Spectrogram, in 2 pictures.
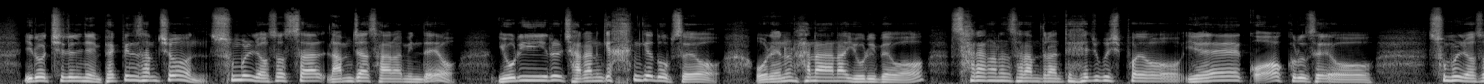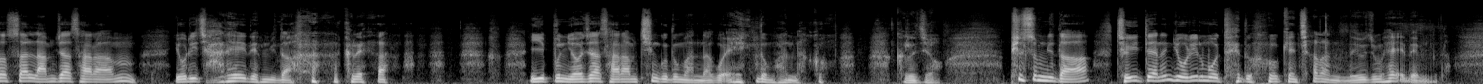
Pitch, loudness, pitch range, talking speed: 145 Hz, -18 LUFS, 120-175 Hz, 245 characters per minute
